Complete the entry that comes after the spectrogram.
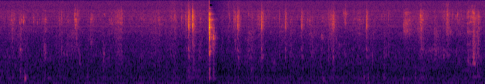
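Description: Close-up chewing of cucumber sticks: scattered small crunches and mouth clicks. About four seconds in there is one sharp clack as a small dip cup is set down on the plate.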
